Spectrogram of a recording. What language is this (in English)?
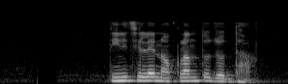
Bangla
